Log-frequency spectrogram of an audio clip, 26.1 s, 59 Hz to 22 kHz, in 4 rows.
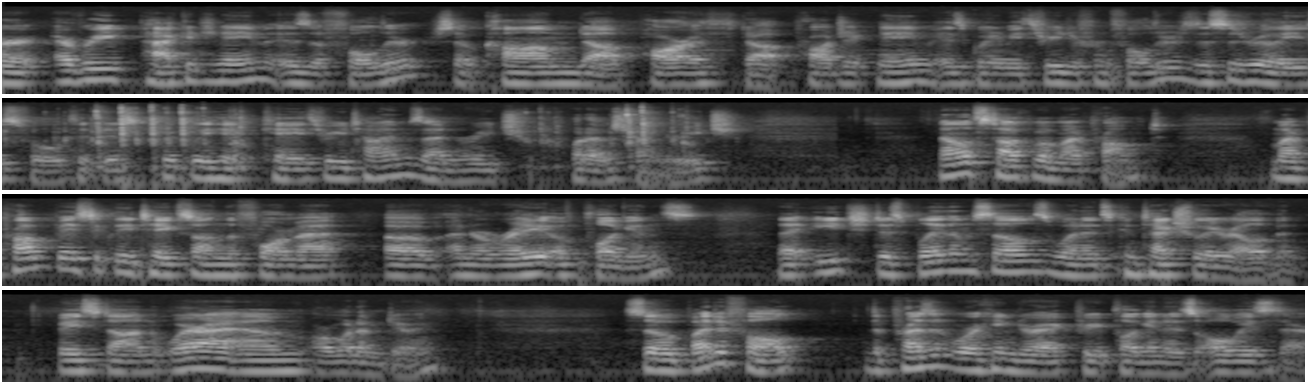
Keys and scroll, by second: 7.2 ctrl+k, 7.3 ctrl+k, 7.5 ctrl+k, 9.8 ctrl+h, 10.6 BackSpace.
